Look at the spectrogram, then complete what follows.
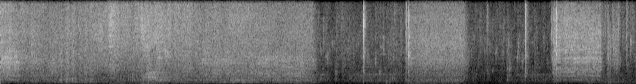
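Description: Water spraying from a garden-hose spray nozzle into a drum chicken plucker. About three seconds in the spray cuts out and comes back in short spurts, with a few sharp clicks as the nozzle is switched between spray settings.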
